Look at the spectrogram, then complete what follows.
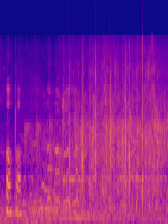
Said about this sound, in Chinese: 要掌声， 能理解。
